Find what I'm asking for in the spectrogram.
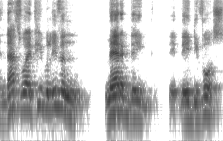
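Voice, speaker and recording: Talking at a very fast pace, a man with an African accent uses lively intonation, with vocal fry in his voice. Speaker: political commentator. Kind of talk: political talk in a live audio room. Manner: code-switching Arabic and English.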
